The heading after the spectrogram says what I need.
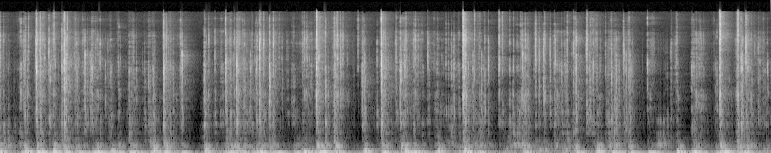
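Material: Plastic.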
